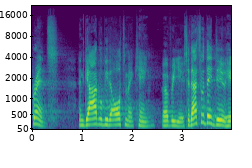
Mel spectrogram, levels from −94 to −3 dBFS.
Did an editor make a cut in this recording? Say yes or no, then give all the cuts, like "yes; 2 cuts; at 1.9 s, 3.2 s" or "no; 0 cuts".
no; 0 cuts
